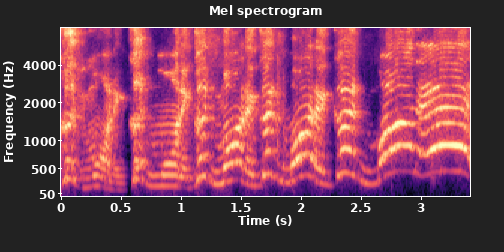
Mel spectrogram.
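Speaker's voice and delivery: very high, loud, swooping, eager and energetic. Speaker demonstrates repeating a morning greeting many times, energetic and enthusiastic. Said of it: "I'm saying it with energy and enthusiasm".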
